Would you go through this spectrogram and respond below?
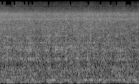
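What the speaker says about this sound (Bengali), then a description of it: "এরপরে আমি দিচ্ছি হচ্ছে পেঁয়াজটা। এটা এখন একটু ফাটতে পারে।" Onion hits a hot pan while cooking a Bengali-style cauliflower roast and sizzles in a steady, close, bright hiss with fine crackling throughout.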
